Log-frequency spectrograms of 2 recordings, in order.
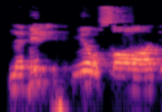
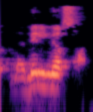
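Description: First: Slow لبالمرصاد, full r and a long held vowel before the final d; heavy ra. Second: Said in the usual way. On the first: Shown as a demonstration. Teacher recites the fifth example word, slow heavy ra in لبالمرصاد. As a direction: linger on the saad of لبالمرصاد. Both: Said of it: "فهنا الراء تفخم".

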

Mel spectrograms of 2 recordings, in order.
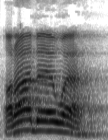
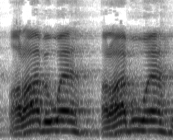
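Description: First: Slow ربوة with echoed b before w; qalqala then waw. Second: Quick ربوة with b run into w; no qalqala. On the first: Teacher correcting students, slow bounced baa. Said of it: "قلقلة ثم الواو". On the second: Teacher showing the error to avoid, b merged into waw. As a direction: say ربوة without bouncing the b, as a mistake. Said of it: "لا". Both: Shown as a demonstration.

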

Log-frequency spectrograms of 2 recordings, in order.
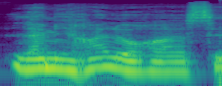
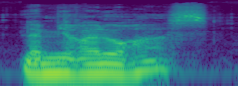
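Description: First: "l'amiral Horace" affirmed, higher than the question; proud confirmation. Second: "L'amiral Horace" as a question, rising at the end. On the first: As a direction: announce "l'amiral Horace" firmly, without questioning. Confirms, starting a proud eulogy. («l'amiral Horace», affirmation fière) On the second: Boy asks who is meant. («L'amiral Horace», ton interrogatif montant) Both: A narrator's reading.

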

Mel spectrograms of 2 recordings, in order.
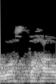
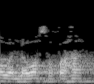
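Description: First: وسطها with a silent-vowel seen, wasT-haa; sukun on the seen. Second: وسطها with an open seen, wa-sa-Ta-haa; fatha on the seen. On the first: Teacher asking which reading is right, seen unvowelled in وسطها. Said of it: "وإسكان السين". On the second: Teacher offering the second reading, seen opened in وسطها. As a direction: put a short a after the s in وسطها. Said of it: "فتح السين". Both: Shown as a demonstration.

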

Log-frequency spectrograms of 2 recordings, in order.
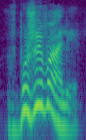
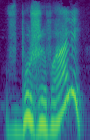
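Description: First: «Бужевале» falling at the end; matter-of-fact statement. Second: «Бужевале» rising sharply into a question; astonished echo question. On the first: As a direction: state it firmly, closing on «Бужевале». Collar states the place. (утвердительно, с падением на «Бужевале») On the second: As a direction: echo it in disbelief, lifting «Бужевале». Leon echoes the place, astonished. (удивлённый переспрос с подъёмом на «Бужевале») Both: A narrator's reading.

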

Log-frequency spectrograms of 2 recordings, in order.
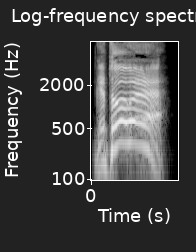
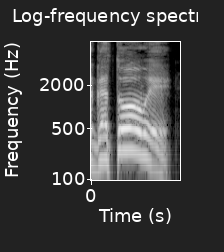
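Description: First: Very high, loud questioning command; full-lung bellow. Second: Loud, high reply, falling at the end; crowd's answer. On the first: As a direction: roar it to check the troops are ready. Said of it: "оравшего во всю силу". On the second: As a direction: call back that all are ready. Mob answers its commander. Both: A narrator's reading.

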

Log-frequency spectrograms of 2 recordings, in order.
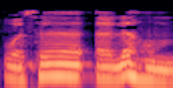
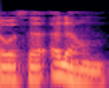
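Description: First: وساء لهم with a long held "saaa" before a separate "lahum"; correct long reading. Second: وساء لهم quicker, run together like "wa-sa'alahum", he asked them; run-together misreading. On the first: Teacher giving the intended meaning, slow drawn-out وساء لهم. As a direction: draw out ساء slowly, then لهم. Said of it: "المعنى المقصود الصحيح". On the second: Teacher showing how it turns into asking, joined وساء لهم. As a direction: shorten ساء and join it to لهم. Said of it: "تصبح كأنه ساء لهم". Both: Shown as a demonstration.

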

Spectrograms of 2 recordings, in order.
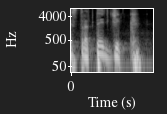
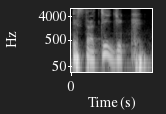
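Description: First: Strategic drawn out as "es-tra-TEH-jik"; president's mispronunciation. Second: Strategic as "stra-TEE-jik"; correct English pronunciation. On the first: Retold or imitated. Commentator quoting the president's error, strategic said "es-tra-TEH-jik". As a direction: say strategic slowly with "TEH" stressed. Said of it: "dice strategic". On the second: Shown as a demonstration. Commentator correcting the president, strategic pronounced "stra-TEE-jik". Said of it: "en lugar de".

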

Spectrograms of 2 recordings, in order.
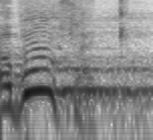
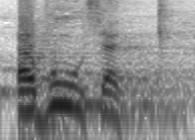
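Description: First: High, eager mock cry; imitating the man's eager plea; excited old man. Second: Said in the usual way. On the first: Excited man rushes at the sheikh. (تقليد رجل متحمس بصوت عالٍ)

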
